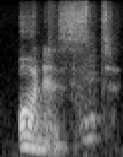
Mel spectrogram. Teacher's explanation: La palabra honesto u honesta en inglés se dice honest. Esta H no suena. Es por eso que debo utilizar an, because this H is silent or voiceless. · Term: H muda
